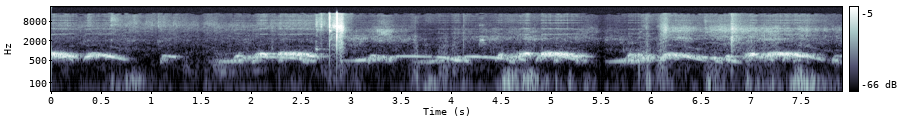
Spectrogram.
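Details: Large, very tame, hand-raised male spotted dove cooing with a whistle-like voice. Rising and falling coo phrases come in a steady chain across the whole stretch, with short gaps and one sharp click partway through.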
